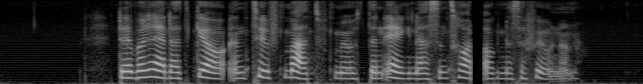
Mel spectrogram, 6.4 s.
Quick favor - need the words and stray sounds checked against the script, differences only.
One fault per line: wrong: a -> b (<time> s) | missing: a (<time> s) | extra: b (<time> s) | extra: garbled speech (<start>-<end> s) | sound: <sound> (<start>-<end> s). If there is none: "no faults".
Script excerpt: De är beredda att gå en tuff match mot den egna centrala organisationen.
sound: dropout (4.7-4.8 s)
